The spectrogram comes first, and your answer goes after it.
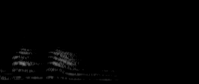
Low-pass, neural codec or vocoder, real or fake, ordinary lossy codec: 3.6 kHz; none; real; AAC, 24 kbps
